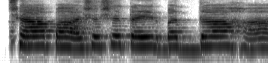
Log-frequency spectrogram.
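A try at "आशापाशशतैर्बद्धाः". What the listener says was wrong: బద్ధాః, అక్కడ ఓ మహాప్రాణం ఉంది. ఓకే, అందులో ఆ శ్లోకంలో ఏ మహాప్రాణం చెప్పలా మీరు, అందుకనే అది ఫుల్ చెప్పమంటున్నాను నేను.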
